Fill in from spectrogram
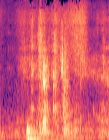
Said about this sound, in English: Why are you always climbing on people's furniture and shit, dog? Always on top of people's cars and shit. You're always on, like, bitch, why don't you climb on top of me? Hey. Why are you climbing on shit? Stop climbing on furniture, dog.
